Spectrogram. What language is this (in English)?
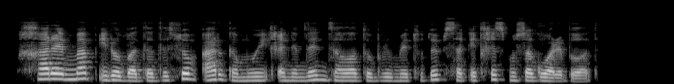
Georgian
